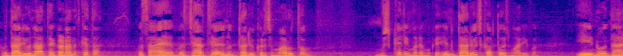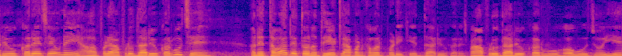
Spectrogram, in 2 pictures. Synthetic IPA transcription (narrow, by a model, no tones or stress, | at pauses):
aʋed̪ʱaɾjũnat̪ʰaɡʱəɽ̃anət̪kʰɛt̪a | bəsabəsd͡ʒjaɾt̪ʰioenũd͡ʒd̪ʱaɾjũkəɾet͡ʃʰemaɾũt̪o | mʊʃkelimənemukjeenũd̪ʱaɾjũd͡ʒkəɾt̪ot͡ʃʰmaɾipə | enũd̪ʱaɾjũkəɾet͡ʃʰeʋũnəɦĩapəɽ̃eapɽũd̪ʱaɾjũkəɾʋũt͡ʃʰe | ənet̪ʰəʋad̪et̪onət̪ʰieʈleapəɳkʰəbəɾpəɽikeːd̪ʱaɾjũkəɾḛt͡ʃʰpəɳapɽũd̪ʱaɾjũkəɾʋũɦoʋũd͡ʒoie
